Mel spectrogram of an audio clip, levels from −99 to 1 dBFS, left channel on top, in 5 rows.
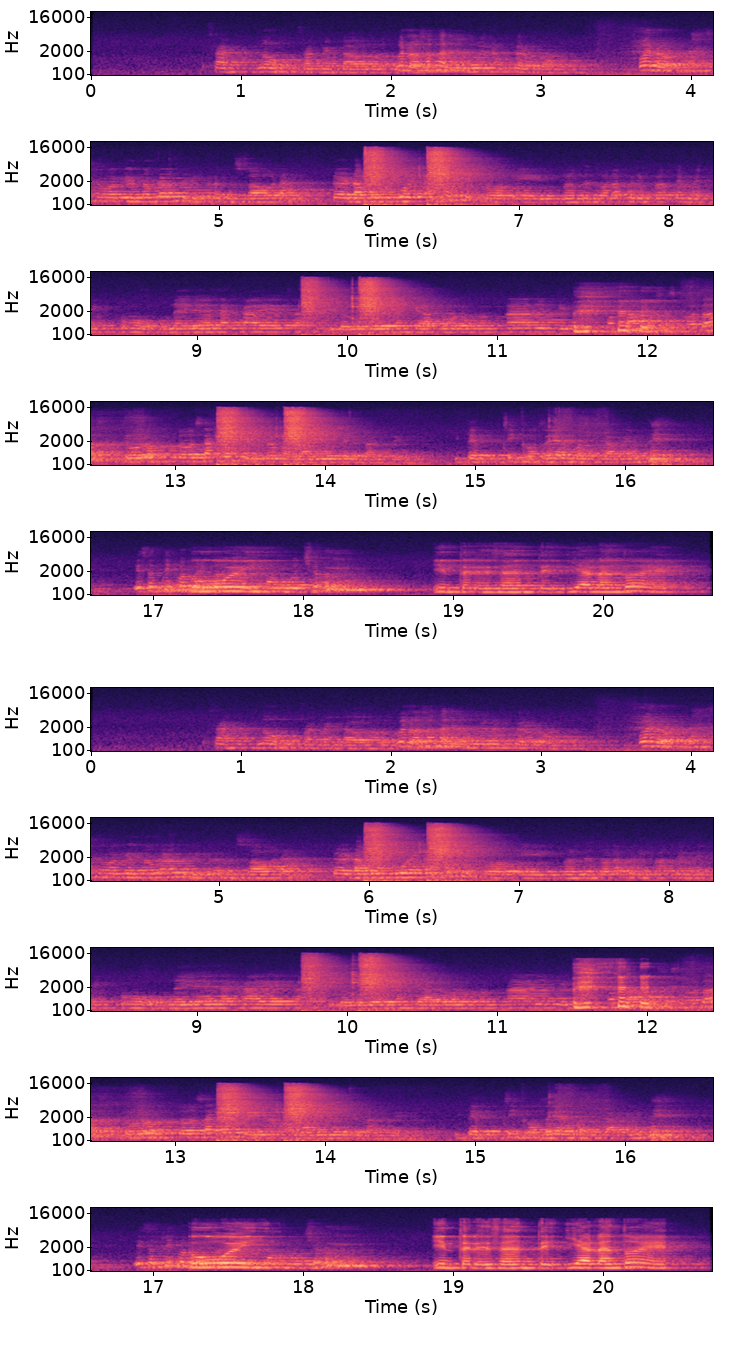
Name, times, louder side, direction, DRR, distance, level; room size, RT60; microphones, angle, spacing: voice 1, 0.8-3.2 3.7-14.5 14.9-16.3 16.9-18.4, equal, 55° left, 0 dB, 2.8 m, -29 dB
sound 1, 3.3-15.9, left 1 dB, 15° left, 1.6 m, -29 dB
voice 2, 11.5-12.0 17.2-17.8 18.9-20.4, right 3 dB, 70° right, 9 dB, 0.8 m, -22 dB
12.5 x 8.0 x 5.7 m, 1.2 s
head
